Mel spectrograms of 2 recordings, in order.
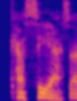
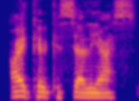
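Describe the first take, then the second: First: "Casillas" as ka-see-ASS, no L sound; corrected pronunciation. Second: "Casillas" with the L sounded; mispronounced name. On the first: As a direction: repeat "Casillas" with the double L silent. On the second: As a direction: say "Casillas" as ka-SELL-ee-ass, L pronounced. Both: Real, not acted. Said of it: "correct me on the pronunciation".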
